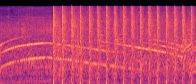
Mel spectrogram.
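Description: A gun fires in rapid bursts of shots.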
